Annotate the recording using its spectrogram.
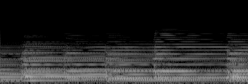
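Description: Grand piano played solo in a classical style, with sustained notes and chords that change about every half second.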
